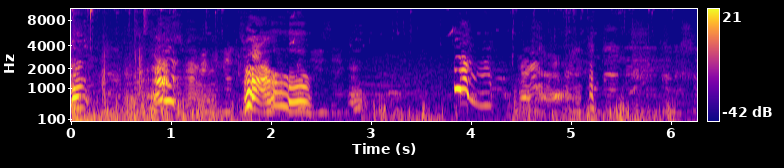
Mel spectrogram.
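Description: Two dogs barking and yipping at each other in play. Several short calls, with a longer wavering call about two seconds in and a falling call about four seconds in.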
